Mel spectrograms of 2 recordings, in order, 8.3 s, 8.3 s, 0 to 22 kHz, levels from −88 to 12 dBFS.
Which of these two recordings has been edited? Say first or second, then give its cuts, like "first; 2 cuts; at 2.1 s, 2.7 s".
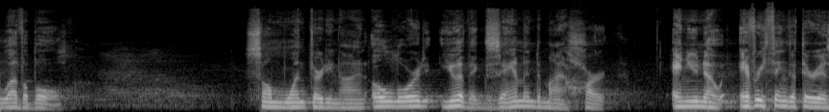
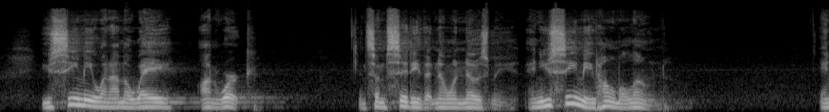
second; 2 cuts; at 5.2 s, 6.0 s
